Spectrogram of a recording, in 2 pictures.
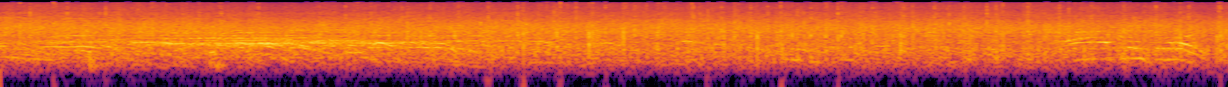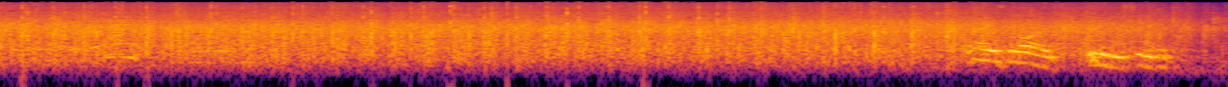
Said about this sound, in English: Now that deserves a stand up. You got to give vent. You're welcoming the Holy Spirit. So see, clapping hands ain't so bad, is it? Oh, let me hear you.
